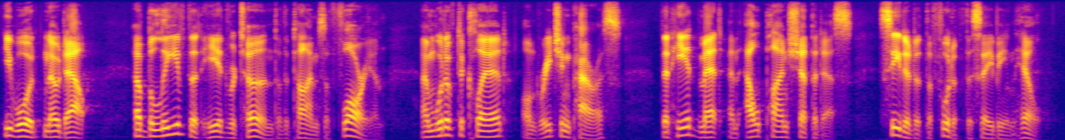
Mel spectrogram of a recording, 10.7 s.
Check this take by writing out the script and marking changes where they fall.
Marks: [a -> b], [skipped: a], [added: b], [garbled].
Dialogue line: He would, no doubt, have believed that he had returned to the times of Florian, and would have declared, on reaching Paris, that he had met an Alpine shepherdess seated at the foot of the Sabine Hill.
He would, no doubt, have believed that he had returned to the times of Florian, and would have declared, on reaching Paris, that he had met an Alpine shepherdess seated at the foot of the Sabine Hill.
